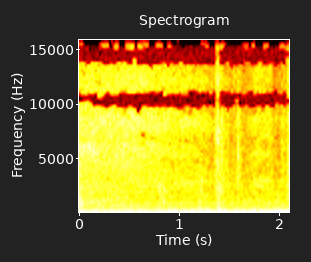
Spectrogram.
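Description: LS V8 engine in a BMW E30 drift car idling with a steady low hum. It is running hot: the coolant temperature will not come down.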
